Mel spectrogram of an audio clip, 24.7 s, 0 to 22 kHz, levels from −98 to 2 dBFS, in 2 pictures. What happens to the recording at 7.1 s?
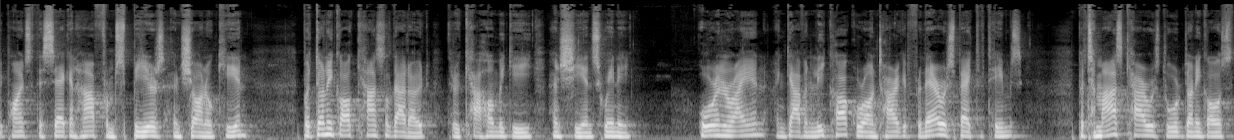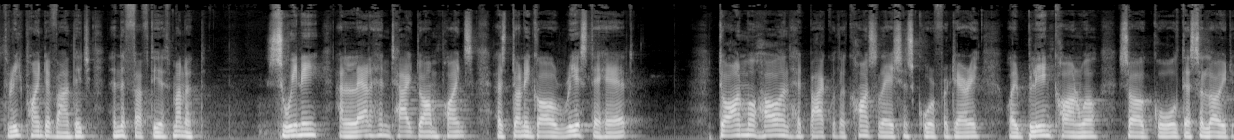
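Nothing goes wrong at 7.1 s; the audio plays through that moment intact.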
